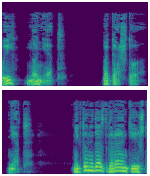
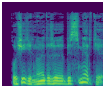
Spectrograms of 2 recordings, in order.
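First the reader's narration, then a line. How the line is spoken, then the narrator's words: Young apprentice exclaiming. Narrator (Russian): воскликнул молодой подмастерье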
